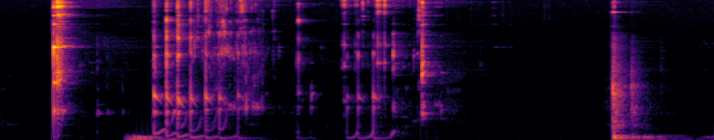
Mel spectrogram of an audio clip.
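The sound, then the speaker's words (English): A glass clinks, then a spirit gurgles from a bottle in two short glugging pours into a tasting glass with a wide bowl and pinched top, moderately loud, ending with another clink as the glass or bottle is set down. “So here's a pour.”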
